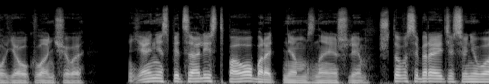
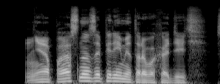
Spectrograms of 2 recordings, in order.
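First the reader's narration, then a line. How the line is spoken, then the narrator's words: Gloomy question. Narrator (Russian): спросил я мрачно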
